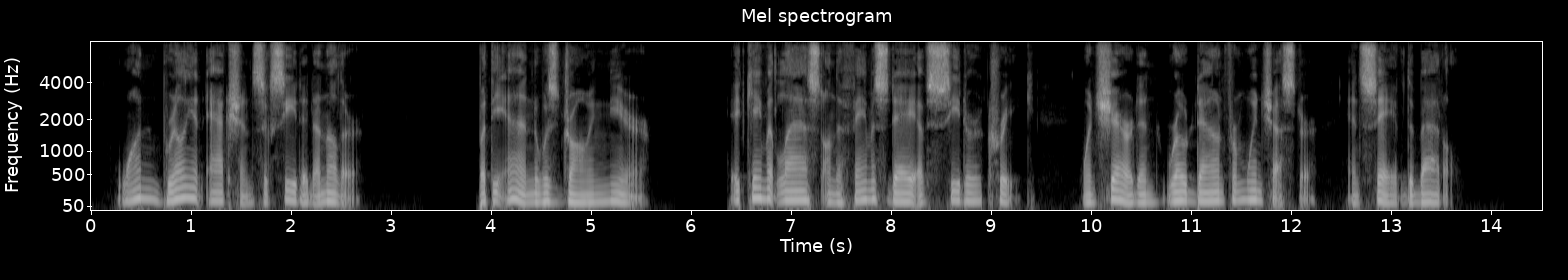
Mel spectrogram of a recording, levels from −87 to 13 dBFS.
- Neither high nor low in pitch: No, low, 110 Hz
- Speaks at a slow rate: Yes, slow, 130 wpm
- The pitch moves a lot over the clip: No, average, 3.4 semitones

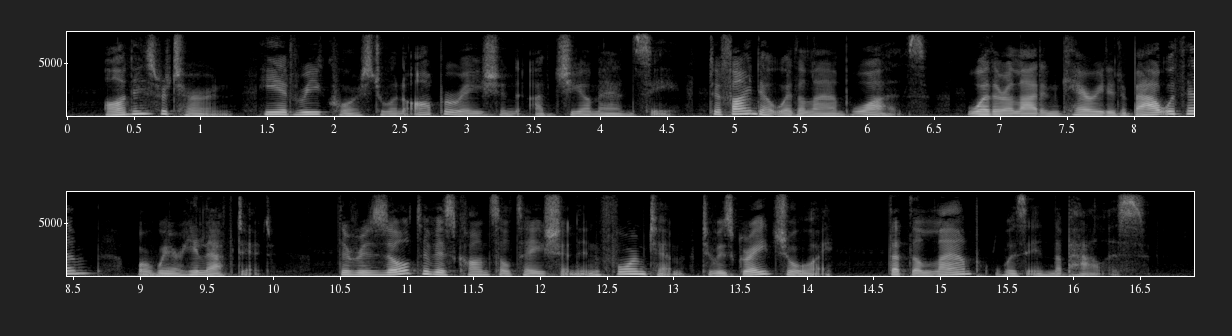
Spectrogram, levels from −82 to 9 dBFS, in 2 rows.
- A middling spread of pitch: No, wide, 6.5 semitones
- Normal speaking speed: Yes, average, 170 wpm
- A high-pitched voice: No, medium, 155 Hz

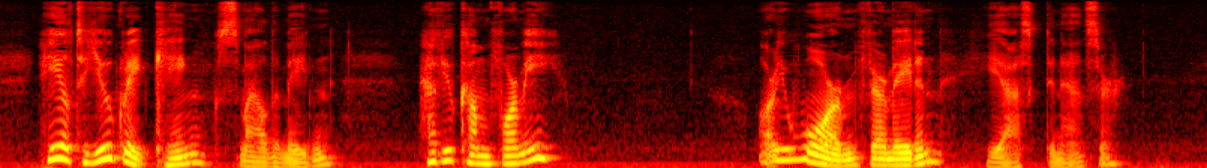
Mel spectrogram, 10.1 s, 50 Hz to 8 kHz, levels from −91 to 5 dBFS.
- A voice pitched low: Yes, low, 130 Hz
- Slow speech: Yes, slow, 130 wpm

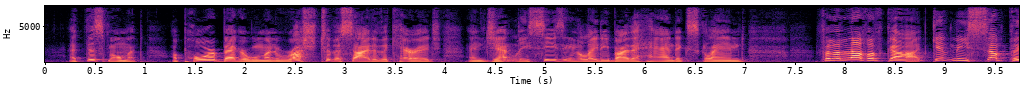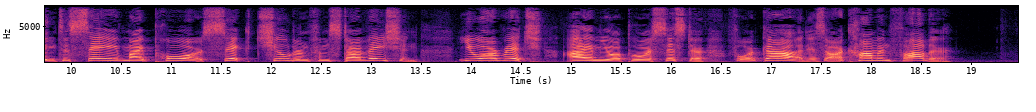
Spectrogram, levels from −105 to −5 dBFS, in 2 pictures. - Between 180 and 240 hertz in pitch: Yes, high, 190 Hz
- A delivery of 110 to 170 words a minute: Yes, average, 165 wpm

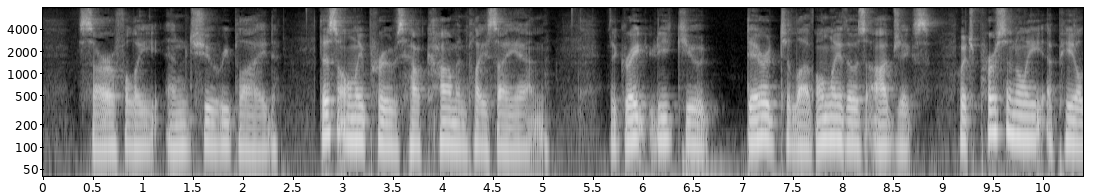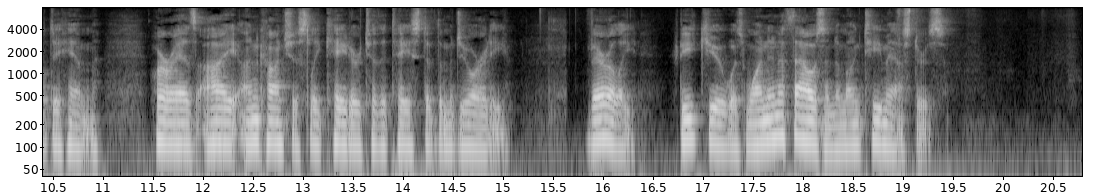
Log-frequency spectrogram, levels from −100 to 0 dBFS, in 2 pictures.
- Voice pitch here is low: Yes, low, 110 Hz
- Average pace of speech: No, slow, 125 wpm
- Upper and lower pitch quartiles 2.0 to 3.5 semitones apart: Yes, average, 3.0 semitones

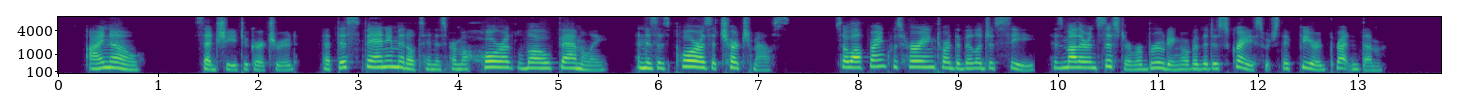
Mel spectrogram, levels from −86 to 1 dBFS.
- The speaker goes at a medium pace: No, fast, 210 wpm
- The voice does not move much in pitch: No, average, 5.3 semitones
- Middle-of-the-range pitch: No, high, 240 Hz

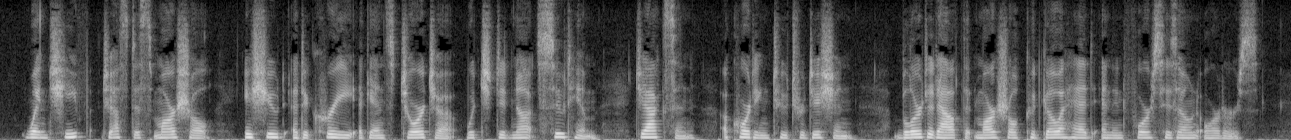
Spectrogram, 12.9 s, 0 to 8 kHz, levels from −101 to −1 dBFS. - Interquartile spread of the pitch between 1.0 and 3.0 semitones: Yes, narrow, 2.6 semitones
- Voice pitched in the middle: Yes, medium, 160 Hz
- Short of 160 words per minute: Yes, average, 140 wpm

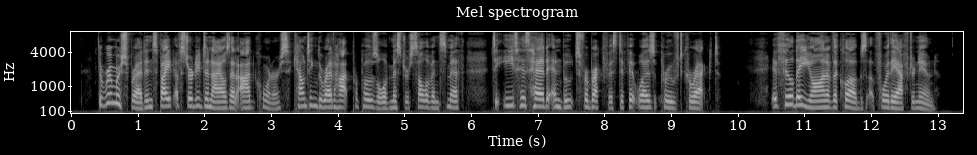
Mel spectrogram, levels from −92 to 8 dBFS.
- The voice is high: Yes, high, 200 Hz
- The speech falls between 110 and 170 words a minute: No, average, 195 wpm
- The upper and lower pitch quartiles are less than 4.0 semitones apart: Yes, average, 3.6 semitones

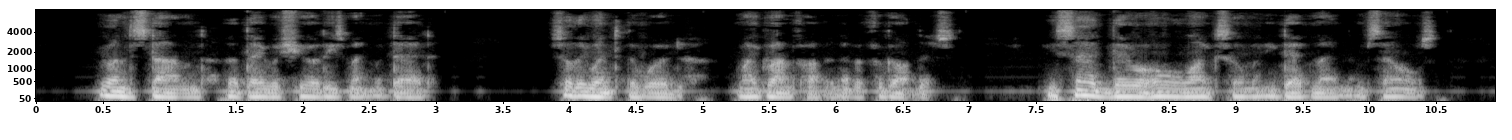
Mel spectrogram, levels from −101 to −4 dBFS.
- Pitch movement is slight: Yes, narrow, 2.3 semitones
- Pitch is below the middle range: Yes, very low, 95 Hz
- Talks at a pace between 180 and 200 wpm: No, average, 170 wpm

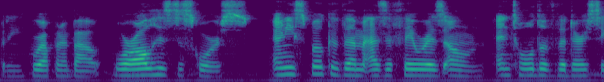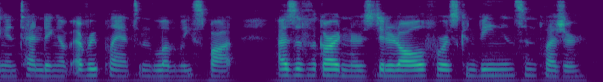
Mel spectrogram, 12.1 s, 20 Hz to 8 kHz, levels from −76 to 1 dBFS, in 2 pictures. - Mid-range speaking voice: Yes, medium, 180 Hz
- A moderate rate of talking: No, fast, 225 wpm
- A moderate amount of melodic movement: No, narrow, 1.8 semitones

